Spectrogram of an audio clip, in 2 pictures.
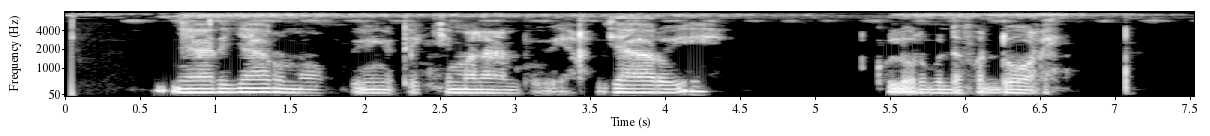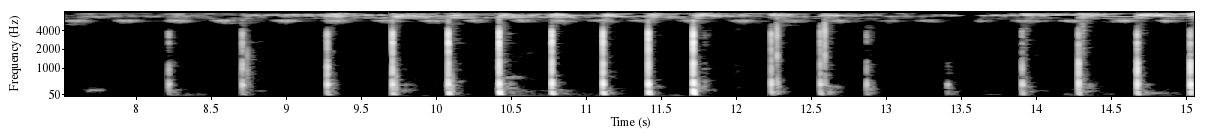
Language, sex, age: Wolof, female, 36-49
